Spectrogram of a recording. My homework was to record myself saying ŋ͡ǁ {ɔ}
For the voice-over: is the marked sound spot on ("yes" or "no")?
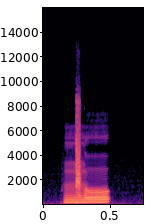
no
